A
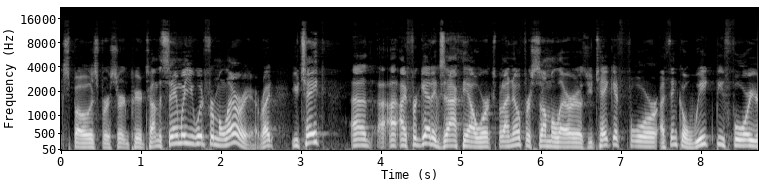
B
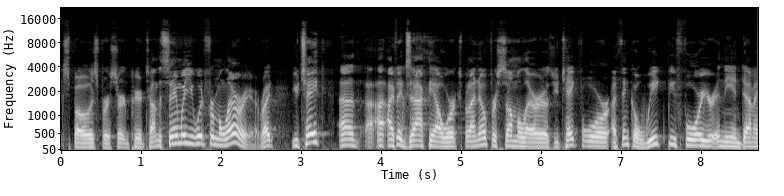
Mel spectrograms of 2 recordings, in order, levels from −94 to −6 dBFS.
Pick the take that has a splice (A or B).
B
